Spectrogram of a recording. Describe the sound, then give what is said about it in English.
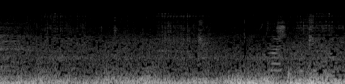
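Wind blowing past a microphone outdoors while passing through a residential subdivision, a steady low rumbling roar that grows louder toward the end. “And more wind.”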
